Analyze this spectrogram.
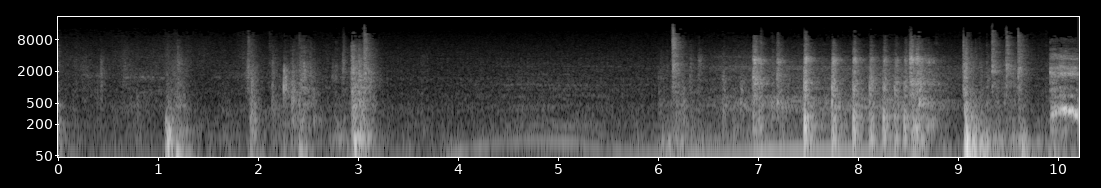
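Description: Footsteps, knocks and a door as someone moves about the house, with a low steady rumble through the middle and a dense run of clicks near the end.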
